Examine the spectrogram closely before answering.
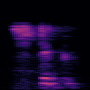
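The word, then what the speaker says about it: Stilk: स्टिक L silent है।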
